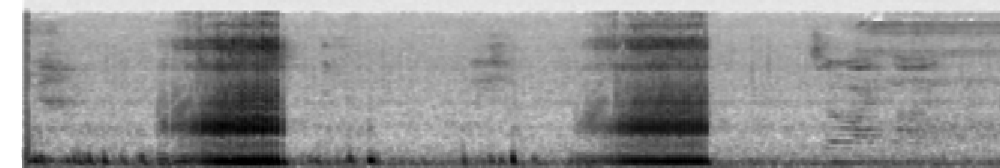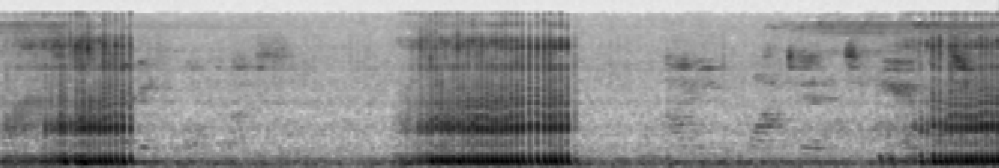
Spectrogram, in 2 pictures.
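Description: A Boston Terrier puppy snores while asleep, each breath a coarse, rumbling rasp. The snores come in slow bursts roughly every two to three seconds, with quiet pauses between.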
